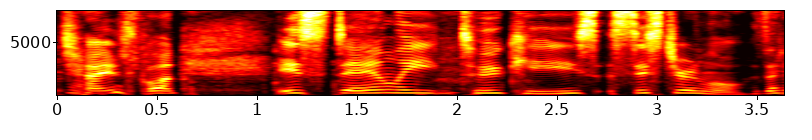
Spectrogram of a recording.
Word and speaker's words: Tucci: Is Stanley Tucci's sister-in-law.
